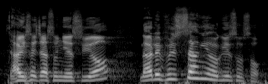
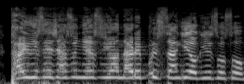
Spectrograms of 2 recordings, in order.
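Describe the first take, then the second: First: Said in the usual way. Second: Loud, high-pitched cry for help; sudden shout. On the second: Acted. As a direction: shout a plea over a crowd. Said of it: "갑자기 대뜸 소리 지릅니다".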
